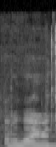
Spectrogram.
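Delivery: usual speaking voice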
